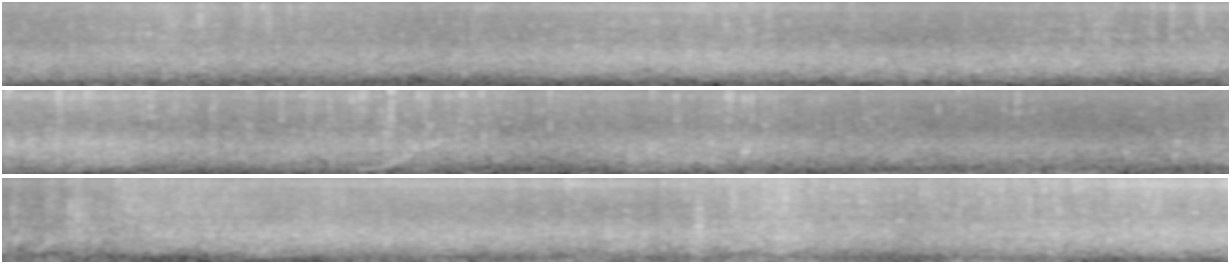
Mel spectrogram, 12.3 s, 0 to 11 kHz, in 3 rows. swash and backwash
8.0s 12.2s

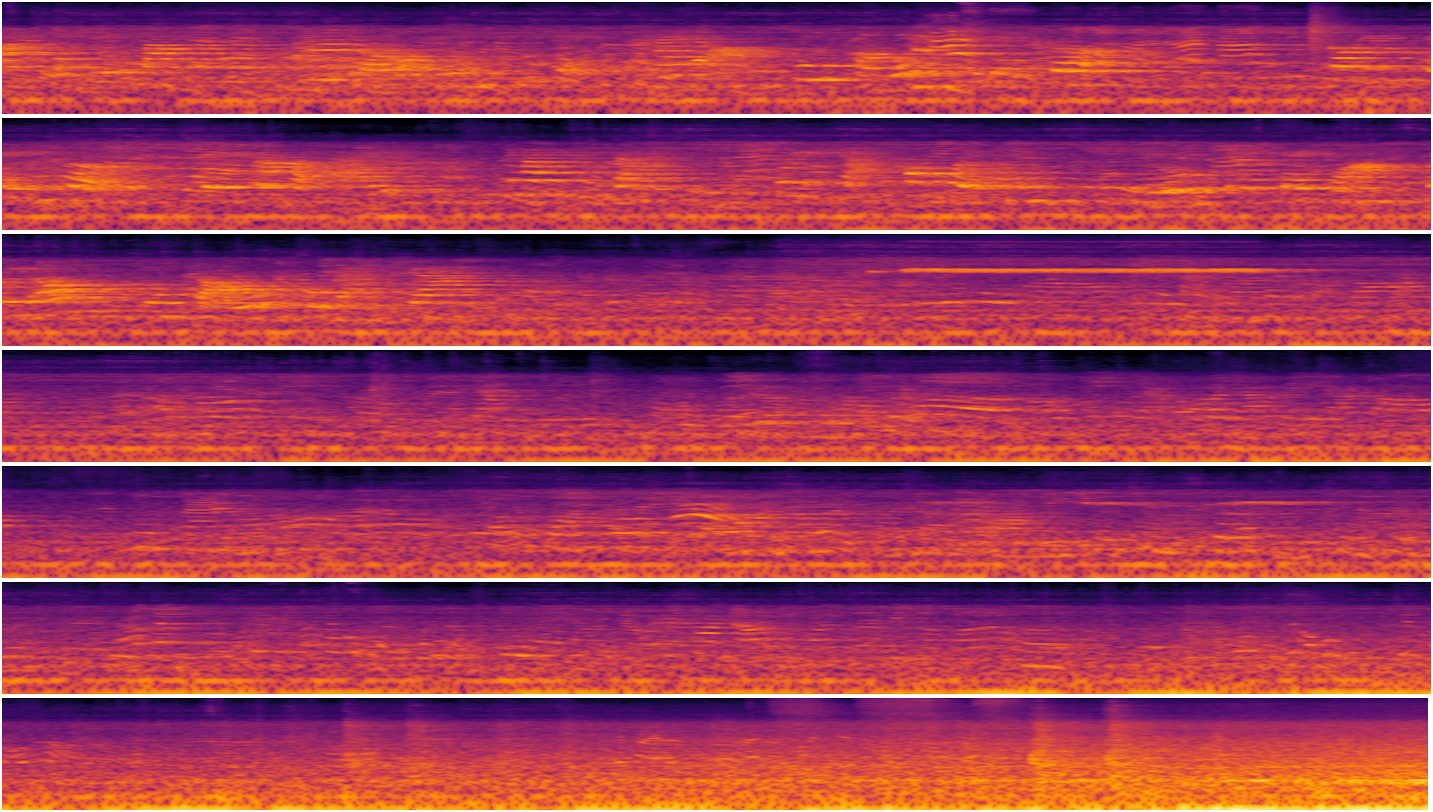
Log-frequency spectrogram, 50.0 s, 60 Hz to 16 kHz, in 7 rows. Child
4.4s 5.2s

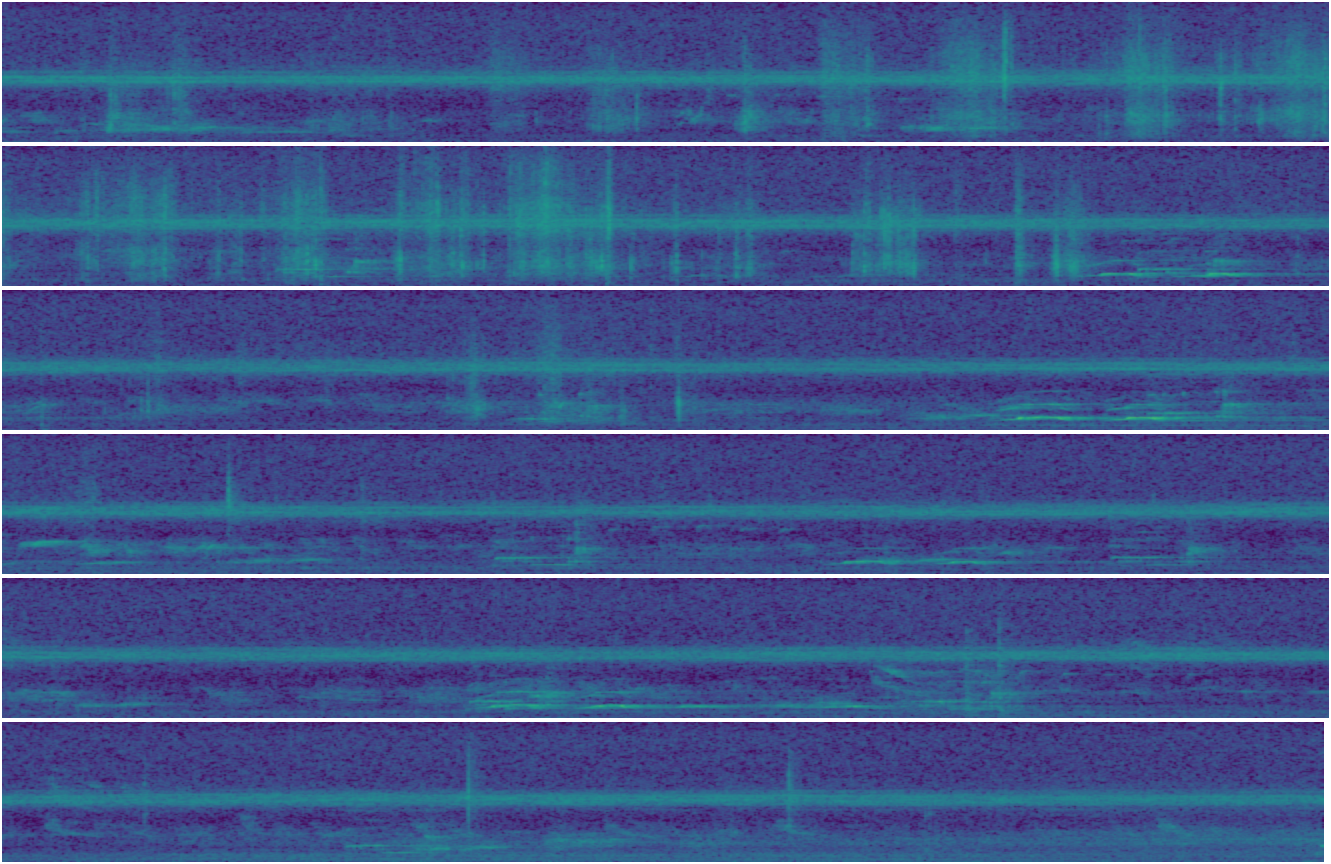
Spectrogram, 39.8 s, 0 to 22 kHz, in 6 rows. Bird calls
17.8s 21.6s

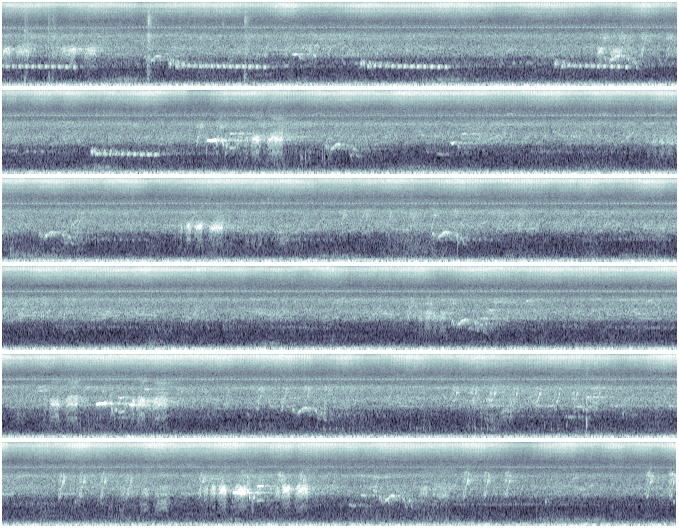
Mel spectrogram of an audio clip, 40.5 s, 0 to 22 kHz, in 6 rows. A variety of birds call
0.0s 4.6s, 34.3s 39.0s

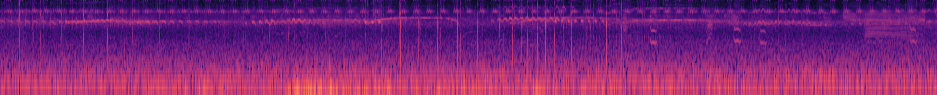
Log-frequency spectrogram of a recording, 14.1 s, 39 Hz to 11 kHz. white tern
12.8s 13.9s

